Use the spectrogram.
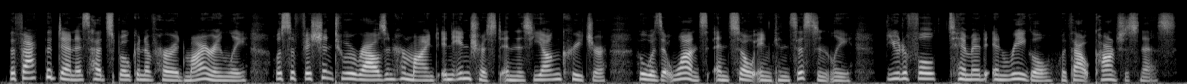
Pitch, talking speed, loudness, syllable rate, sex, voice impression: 215 Hz, 175 wpm, -19 LUFS, 5.6 syllables/s, female, very feminine, young, very thin, tensed, slightly weak, bright, hard, very clear, fluent, cute, intellectual, very refreshing, sincere, calm, very friendly, very reassuring, unique, elegant, slightly wild, sweet, very lively, kind, slightly intense, slightly sharp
